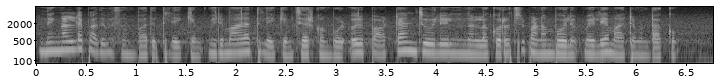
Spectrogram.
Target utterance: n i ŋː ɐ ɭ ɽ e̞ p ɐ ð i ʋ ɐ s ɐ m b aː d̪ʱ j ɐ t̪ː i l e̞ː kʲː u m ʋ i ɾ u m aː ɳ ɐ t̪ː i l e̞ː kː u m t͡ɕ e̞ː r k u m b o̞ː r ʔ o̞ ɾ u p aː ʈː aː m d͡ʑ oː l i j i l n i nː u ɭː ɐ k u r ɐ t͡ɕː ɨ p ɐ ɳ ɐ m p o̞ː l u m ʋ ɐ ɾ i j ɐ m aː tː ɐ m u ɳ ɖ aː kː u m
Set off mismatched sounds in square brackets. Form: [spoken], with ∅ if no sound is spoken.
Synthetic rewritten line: n i ŋː ɐ ɭ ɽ e̞ p ɐ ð i ʋ ɐ s ɐ m b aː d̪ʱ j ɐ t̪ː i l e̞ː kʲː u m ʋ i ɾ u m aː [n] ɐ t̪ː i l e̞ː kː u m t͡ɕ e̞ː r k u m b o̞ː [ɭ] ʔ o̞ ɾ u p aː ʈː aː m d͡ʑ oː l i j i l n i nː u ɭː ɐ k u r ɐ t͡ɕː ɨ p ɐ ɳ ɐ m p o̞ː l u m ʋ ɐ [l] i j ɐ m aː tː ɐ m u ɳ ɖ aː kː u m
